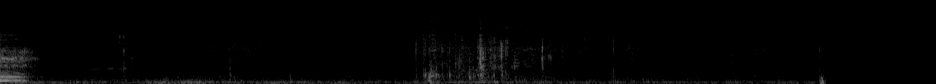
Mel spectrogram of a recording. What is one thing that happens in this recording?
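A man speaks quietly and muffled through a mask, close by.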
